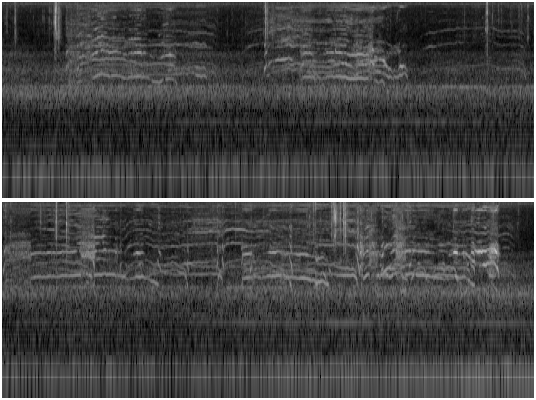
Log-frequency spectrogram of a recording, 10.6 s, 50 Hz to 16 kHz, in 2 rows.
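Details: Hungry peregrine falcon chicks, three at a breakfast feeding, Great Spirit Bluff, 24 May 2022; irregular clusters of harmonic, wavering squeals repeated roughly every few seconds, with a persistent low electrical drone.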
